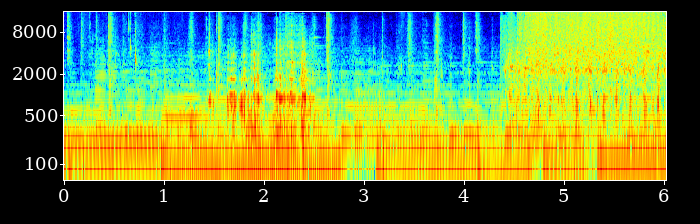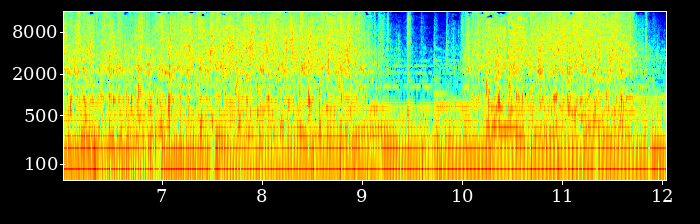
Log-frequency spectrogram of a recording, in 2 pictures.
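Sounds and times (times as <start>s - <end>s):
low background music: 0.0s - 12.0s
blender motor running: 10.0s - 11.9s.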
